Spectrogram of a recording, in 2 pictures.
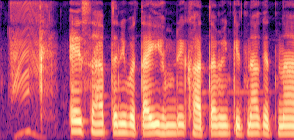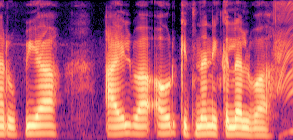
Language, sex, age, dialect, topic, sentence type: Bhojpuri, female, 25-30, Western, banking, question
